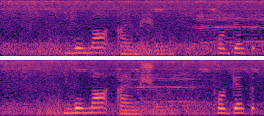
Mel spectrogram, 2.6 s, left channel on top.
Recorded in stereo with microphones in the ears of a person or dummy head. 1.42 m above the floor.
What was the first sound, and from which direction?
A woman speaking, 80° right.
